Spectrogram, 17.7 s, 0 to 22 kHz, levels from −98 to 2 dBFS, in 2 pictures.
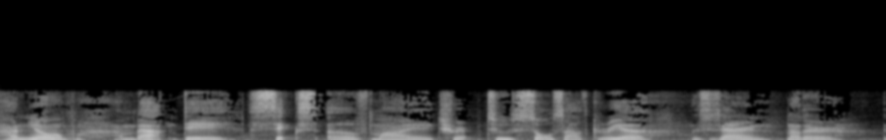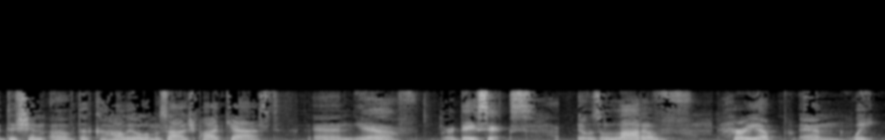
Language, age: English, 20-39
